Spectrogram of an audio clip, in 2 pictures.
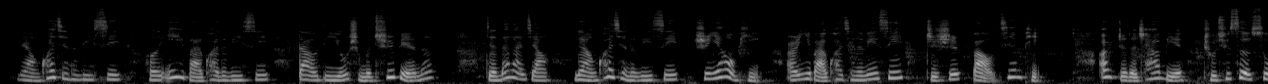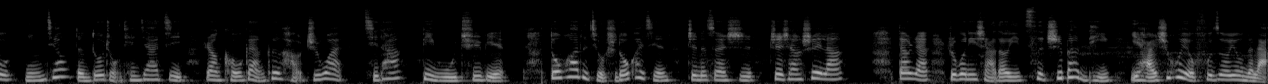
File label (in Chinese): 青春活力版试音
